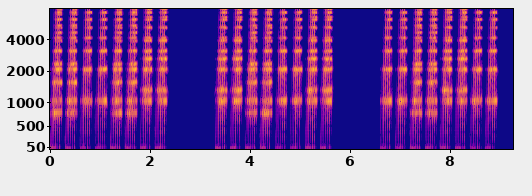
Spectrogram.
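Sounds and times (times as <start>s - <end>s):
ringtone: 0.0s - 2.4s, 3.4s - 5.7s, 6.6s - 9.0s.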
